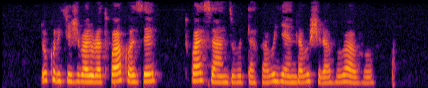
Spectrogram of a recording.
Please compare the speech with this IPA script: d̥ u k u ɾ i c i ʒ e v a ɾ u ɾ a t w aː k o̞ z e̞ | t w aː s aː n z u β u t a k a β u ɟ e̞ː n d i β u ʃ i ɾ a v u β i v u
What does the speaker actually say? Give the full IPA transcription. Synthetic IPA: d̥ u k u ɾ i c i ʒ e β a ɾ u ɾ a t w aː k o̞ z e̞ | t w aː s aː n z u β u t a k a β u ɟ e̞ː n d a β u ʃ i ɾ a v u β a v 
